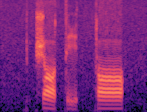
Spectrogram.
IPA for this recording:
t͡ʃ ɔ˥˩ t ḭ˥˩ tː ɔ˥

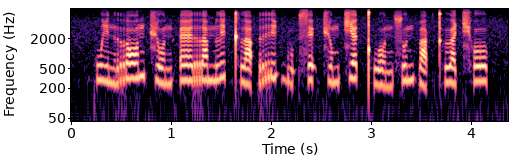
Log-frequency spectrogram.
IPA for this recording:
k w i˨˩ n r ɔː˦˥ n t͡ɕ oː˩˦ n ʔ ɛː˧ r a˧ m l i˦˥ t̚ kʰ l a˨˩ ʔ r i˥˩ ʔ b u˨˩ ʔ s e˦˥ ʔ t͡ɕ o˧ m t͡ɕ ɛː˦˥ t̚ kʰ w o˩˦ n s u˦˥ n p a˨˩ k̚ tʰ ɯ˧ a̯ t͡ɕʰ oː˥˩ p̚

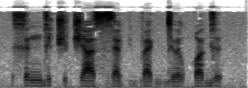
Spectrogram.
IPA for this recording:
x ɛ ŋ ɡ ɪ t͡ʃ ʌ t͡ʃ aː s z æ pʲ ə b æ ɡ d ø l qʷ e ɡ ɪ

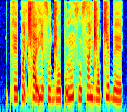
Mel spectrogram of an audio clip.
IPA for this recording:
pʰ e˨ p ã˦˨ t͡ɕʰ a̰˦˨ ɪ̯ j ḭ˦˨ θ u˨ d͡ʑ o˨ ʊ̯ p ṵ˦˨ l ũ˦ θ u˨ θ ã˦ d͡ʑ ɔ˨ t͡ɕ e˦ b e˨

